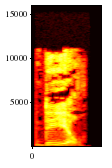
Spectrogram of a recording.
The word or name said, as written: deal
